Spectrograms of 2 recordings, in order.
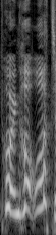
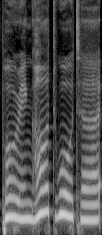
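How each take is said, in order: First: It is said in an ordinary speaking voice. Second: It is said in a dramatic TV-announcer voice.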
